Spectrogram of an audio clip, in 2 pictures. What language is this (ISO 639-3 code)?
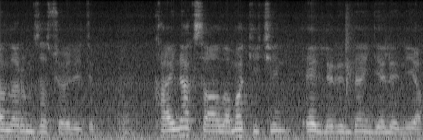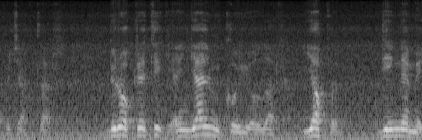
tur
